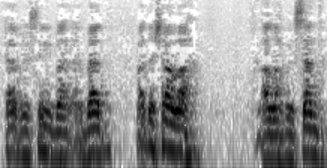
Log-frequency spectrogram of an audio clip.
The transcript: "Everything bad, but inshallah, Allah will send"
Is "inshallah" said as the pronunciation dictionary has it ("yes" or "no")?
no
